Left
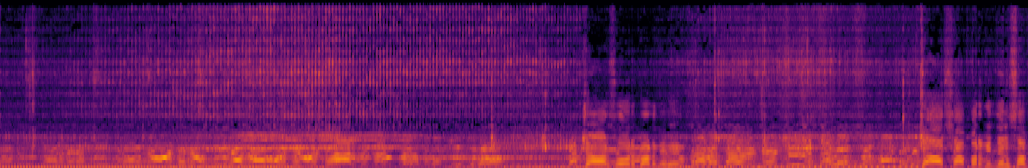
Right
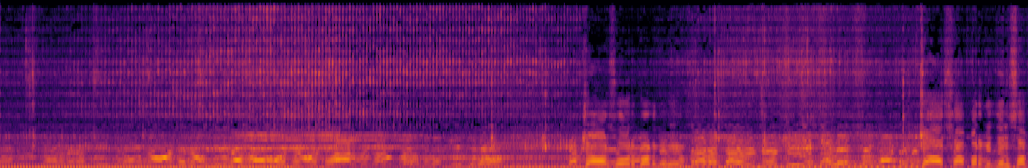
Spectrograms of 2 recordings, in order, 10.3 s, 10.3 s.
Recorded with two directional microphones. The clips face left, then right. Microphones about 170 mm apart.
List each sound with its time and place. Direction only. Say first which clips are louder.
5.9 s speech: right 1 dB; 25° right (ahead or behind)
7.1 s speech: right 3 dB; 50° right (ahead or behind)
9.2 s speech: right 1 dB; 20° right (ahead or behind)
